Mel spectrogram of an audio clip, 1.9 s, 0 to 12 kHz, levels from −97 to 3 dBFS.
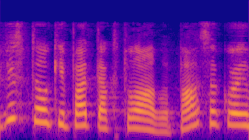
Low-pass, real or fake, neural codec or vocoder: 7.2 kHz; fake; codec, 16 kHz, 1.1 kbps, Voila-Tokenizer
